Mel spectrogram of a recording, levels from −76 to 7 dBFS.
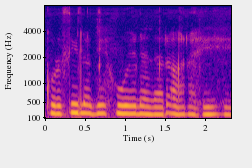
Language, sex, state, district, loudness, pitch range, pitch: Hindi, female, Madhya Pradesh, Bhopal, -13 LUFS, 185-210 Hz, 200 Hz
